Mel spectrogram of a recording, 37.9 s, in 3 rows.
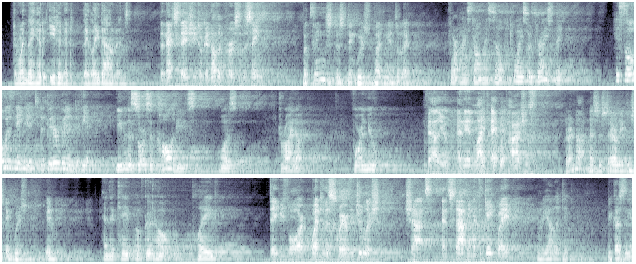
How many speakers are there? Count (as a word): six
